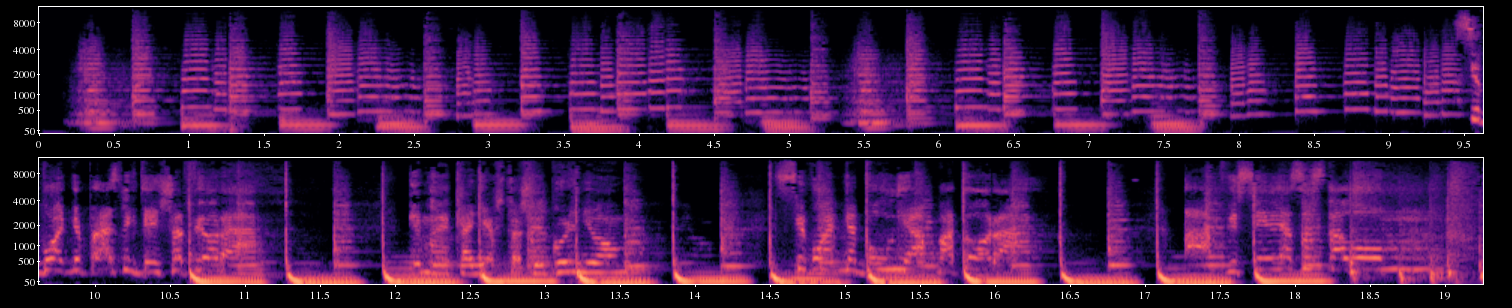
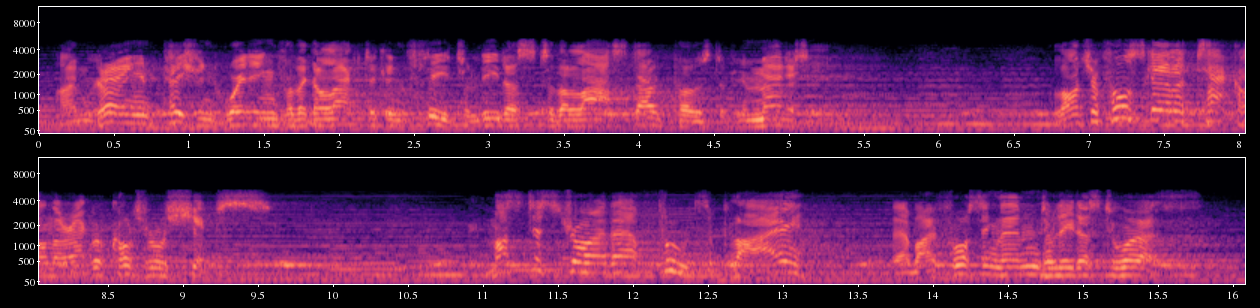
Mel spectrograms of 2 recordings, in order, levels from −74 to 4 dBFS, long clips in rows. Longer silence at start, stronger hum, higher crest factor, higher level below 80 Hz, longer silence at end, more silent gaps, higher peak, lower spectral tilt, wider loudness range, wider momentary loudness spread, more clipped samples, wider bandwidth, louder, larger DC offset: first, 0.25 s vs 0 s; neither; about the same, 16 dB vs 14 dB; first, -26 dBFS vs -38 dBFS; about the same, 0 s vs 0 s; neither; second, -6 dBFS vs -2 dBFS; second, -4.5 dB/octave vs -7 dB/octave; first, 7 LU vs 3 LU; about the same, 10 LU vs 12 LU; neither; first, 11.5 kHz vs 5.4 kHz; second, -23 LUFS vs -16 LUFS; neither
